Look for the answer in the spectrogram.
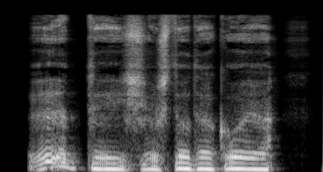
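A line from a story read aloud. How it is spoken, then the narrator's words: Breathless, nervous. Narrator (Russian): выдохнул Дэвенпорт, потея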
